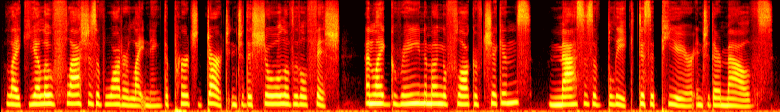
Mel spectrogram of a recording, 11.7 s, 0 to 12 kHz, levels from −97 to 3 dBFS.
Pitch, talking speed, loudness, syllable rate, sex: 240 Hz, 155 wpm, -17 LUFS, 4.0 syllables/s, female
